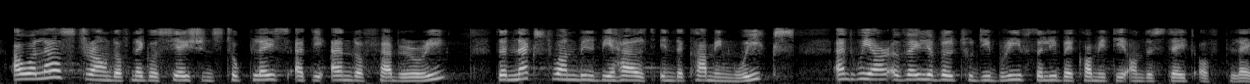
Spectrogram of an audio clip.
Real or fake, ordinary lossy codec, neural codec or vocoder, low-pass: real; none; none; 5.4 kHz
